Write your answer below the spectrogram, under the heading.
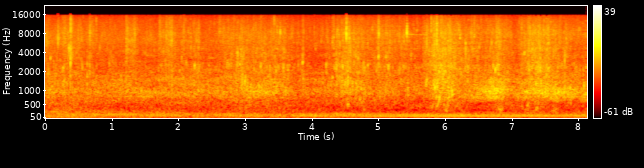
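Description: Speedboat engine humming steadily, with the wash of water churned up around it.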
